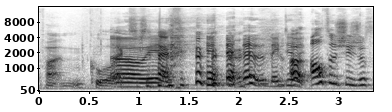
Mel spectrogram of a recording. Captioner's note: laughing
